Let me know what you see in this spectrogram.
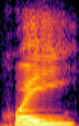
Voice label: "huei1", Taiwanese syllable

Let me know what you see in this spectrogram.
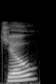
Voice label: "ziou9", taiwanese

